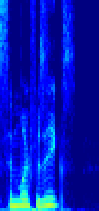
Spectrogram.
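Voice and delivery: quick, offhand throwaway aside. Retelling how a character slips in a remark: imitating a mumble under the breath. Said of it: "He just mumbles it under his breath".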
